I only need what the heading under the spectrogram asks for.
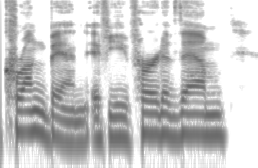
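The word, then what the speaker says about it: Khruangbin: Um but the band is called Kungbin.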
